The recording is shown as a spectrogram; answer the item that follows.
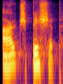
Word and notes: archbishop: American English

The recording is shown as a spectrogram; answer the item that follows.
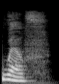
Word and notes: wealth: British English

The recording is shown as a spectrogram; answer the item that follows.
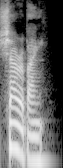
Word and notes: charabanc: British English

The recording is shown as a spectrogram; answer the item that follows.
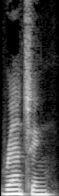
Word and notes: ranching: American English

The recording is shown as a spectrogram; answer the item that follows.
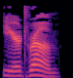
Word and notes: ear drum: British English

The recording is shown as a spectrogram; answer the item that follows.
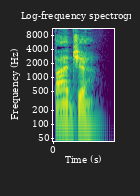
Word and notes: badger: British English

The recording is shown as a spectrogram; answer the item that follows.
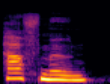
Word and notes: half-moon: American English

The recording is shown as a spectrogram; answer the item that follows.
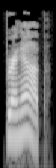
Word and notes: bring up: British English

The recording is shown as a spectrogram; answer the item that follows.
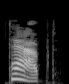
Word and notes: tapped: British English

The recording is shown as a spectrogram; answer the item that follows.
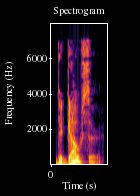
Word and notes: degausser: British English

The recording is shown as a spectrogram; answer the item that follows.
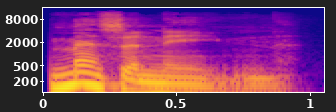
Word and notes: mezzanine: British English

